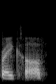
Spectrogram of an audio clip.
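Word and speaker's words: Rakove: I know I read some of your footnotes, and Jack Rakoff, is that the way you say his name? – Jack Rakoff, yes.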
